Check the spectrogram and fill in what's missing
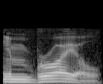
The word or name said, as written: embroil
